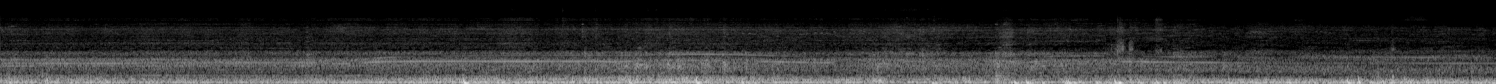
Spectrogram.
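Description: An excavator's hydraulics whine as its arm moves.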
